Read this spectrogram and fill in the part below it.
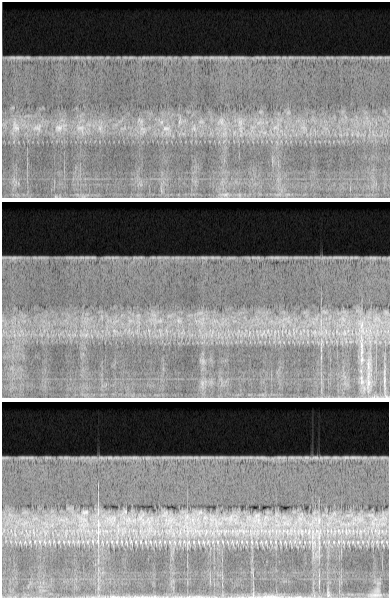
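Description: Horse hooves clip-clop at a steady walking pace, growing louder and closer toward the end over a faint outdoor hum.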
